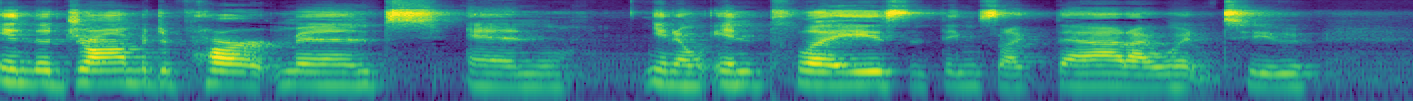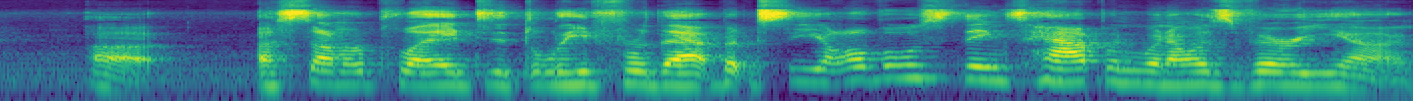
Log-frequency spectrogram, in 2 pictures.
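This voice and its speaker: A woman speaks at a medium pitch with fairly even intonation. Her pace is fairly slow. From Southern California. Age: 60s. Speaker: singer and ministry leader. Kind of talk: casual live video chat. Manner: rambling, hesitant with fillers.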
